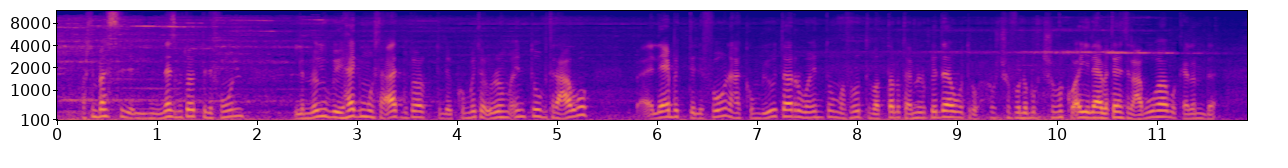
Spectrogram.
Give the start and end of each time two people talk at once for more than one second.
none

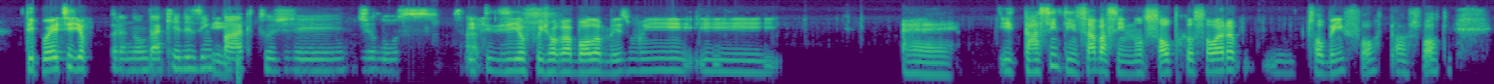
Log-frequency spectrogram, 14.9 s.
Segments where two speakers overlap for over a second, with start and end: none

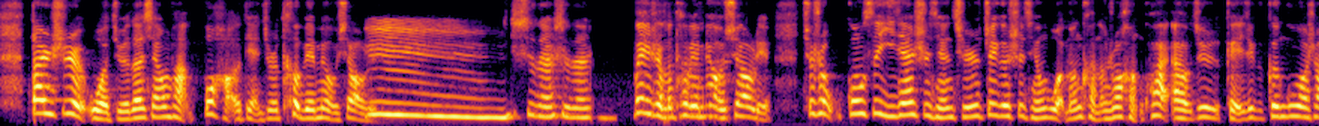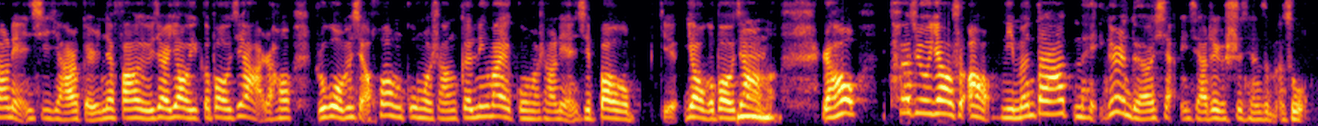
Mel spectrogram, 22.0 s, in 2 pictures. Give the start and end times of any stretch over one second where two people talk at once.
none

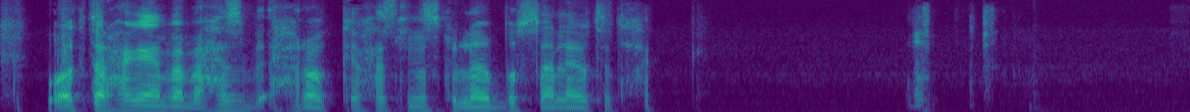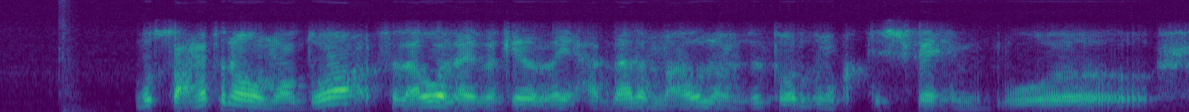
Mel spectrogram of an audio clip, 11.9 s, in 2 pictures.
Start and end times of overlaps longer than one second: none

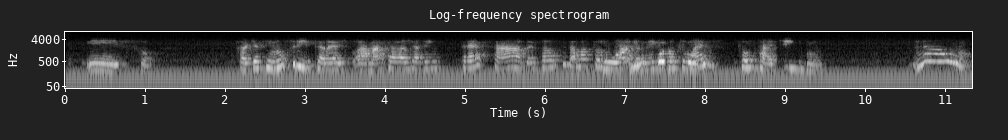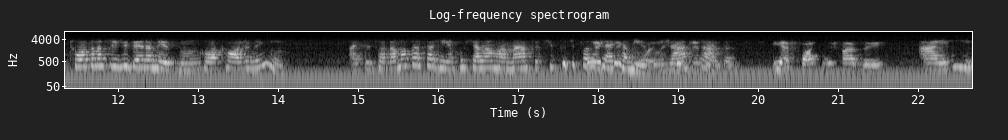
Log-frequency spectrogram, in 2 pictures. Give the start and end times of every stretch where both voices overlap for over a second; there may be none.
6.7-8.1, 17.8-19.7

